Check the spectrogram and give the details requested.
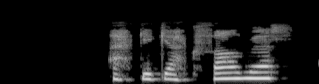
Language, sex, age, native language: Icelandic, male, 7, Icelandic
